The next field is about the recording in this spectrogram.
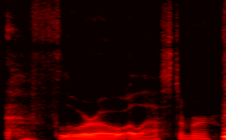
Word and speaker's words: fluoroelastomer: Fluoroelastomer.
